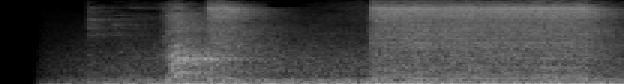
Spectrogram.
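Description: Title-card intro sound effect: a rising whooshing noise over a deep rumble, with a louder swell about a second in and a steady hiss from about two and a half seconds in.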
